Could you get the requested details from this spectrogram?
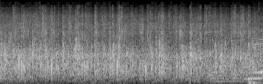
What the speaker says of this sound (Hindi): अब एक बार खुद के लिए भी ताली बजा लो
